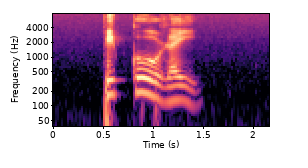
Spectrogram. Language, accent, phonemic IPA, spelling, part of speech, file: Tamil, India, /pɪrkuːɻɐɪ̯/, பிற்கூழை, noun, Ta-பிற்கூழை.ogg
- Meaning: backyard (of a house)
